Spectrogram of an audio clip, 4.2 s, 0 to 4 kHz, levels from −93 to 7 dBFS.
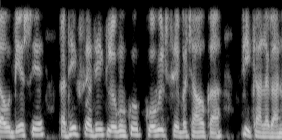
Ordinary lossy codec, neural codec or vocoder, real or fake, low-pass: none; codec, 24 kHz, 3.1 kbps, DualCodec; fake; 3.6 kHz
